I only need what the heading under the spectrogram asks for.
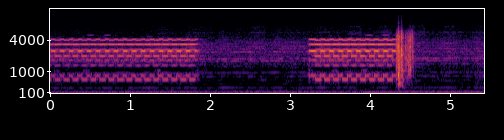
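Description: signal or alarm, telephone ringing

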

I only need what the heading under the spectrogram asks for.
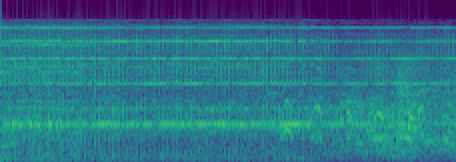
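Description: household object, alarm clock ringing

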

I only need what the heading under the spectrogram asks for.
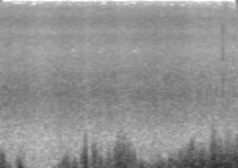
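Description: nature, strong wind blowing outdoors

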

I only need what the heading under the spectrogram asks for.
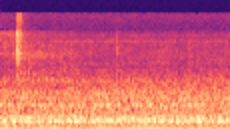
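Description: vehicle, car driving in traffic

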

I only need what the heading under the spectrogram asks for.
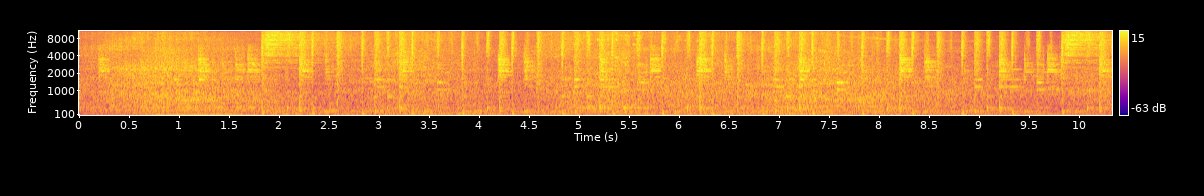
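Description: vehicle, riding

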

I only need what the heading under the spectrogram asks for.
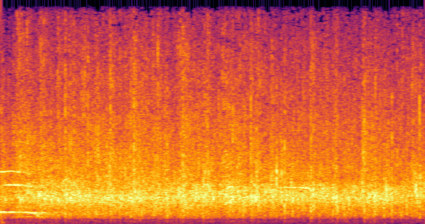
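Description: crowd, audience applause

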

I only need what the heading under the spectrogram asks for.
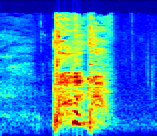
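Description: human body sound, cough

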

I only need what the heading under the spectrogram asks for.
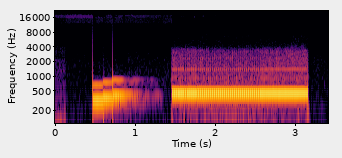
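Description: signal or alarm, phone call ringing tone

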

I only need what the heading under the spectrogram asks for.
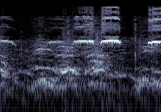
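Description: crowd, street protest crowd chanting

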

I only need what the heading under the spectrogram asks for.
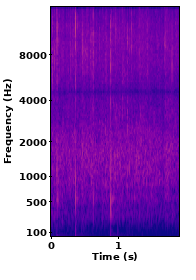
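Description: crowd, round of applause

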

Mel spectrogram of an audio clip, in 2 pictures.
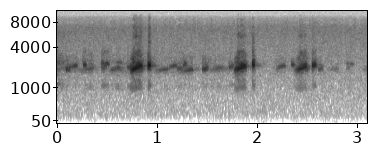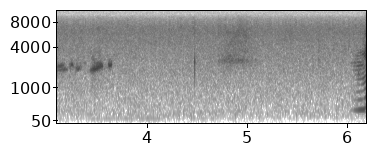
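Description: animal, frog croaking

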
